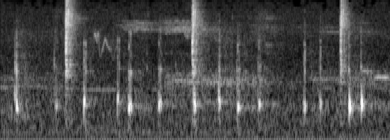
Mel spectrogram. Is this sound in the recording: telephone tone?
no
